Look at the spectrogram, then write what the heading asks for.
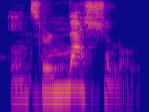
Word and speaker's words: international: this syllable right here and then this one international remember a little louder and higher pitched international international all right and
